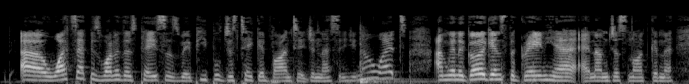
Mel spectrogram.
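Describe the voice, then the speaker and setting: A woman talks at a very fast pace. Her medium-pitched voice has lively intonation. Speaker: youth TV presenter. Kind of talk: casual chat. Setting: studio. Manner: loud; excitable.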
